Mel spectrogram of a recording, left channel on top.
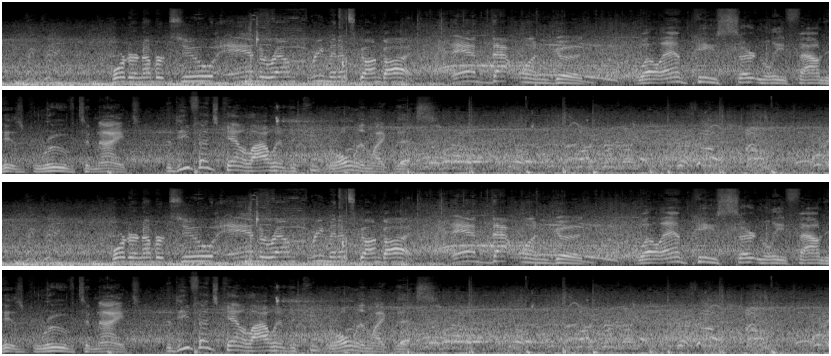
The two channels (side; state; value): both; identical; correlation 1.00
